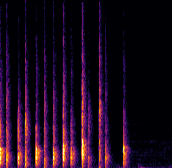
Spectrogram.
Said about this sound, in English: Oh, man. I thought for a second, in this second intro, yeah, that you guys weren't going to clap, and I swear I had already committed to hanging up.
